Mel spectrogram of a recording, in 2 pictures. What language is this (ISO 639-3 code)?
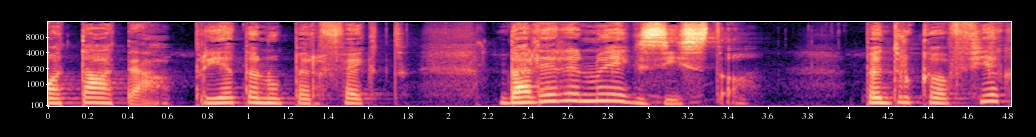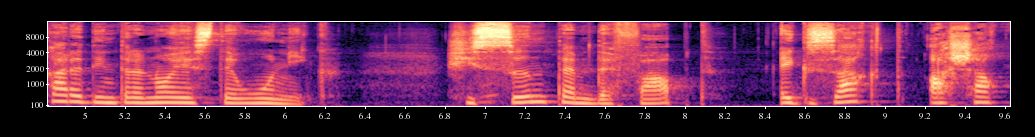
ron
